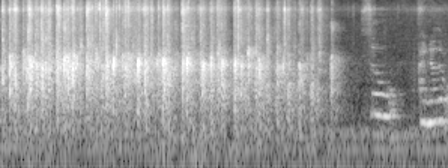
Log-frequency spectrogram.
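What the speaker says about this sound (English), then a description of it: "I want another round of applause." An audience at a congressional briefing on domestic violence claps for a panel in a sustained, dense round of applause that fades after about four seconds, followed by a speaker's voice.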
